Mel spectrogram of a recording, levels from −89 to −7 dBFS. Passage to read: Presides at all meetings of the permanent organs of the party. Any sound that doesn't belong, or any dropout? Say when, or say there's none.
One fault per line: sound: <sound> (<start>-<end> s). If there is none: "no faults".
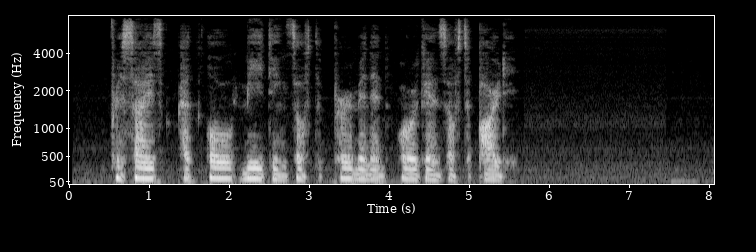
no faults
